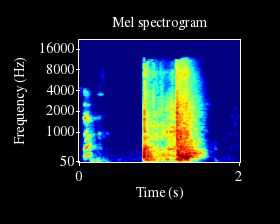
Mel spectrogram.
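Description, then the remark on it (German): A drawer slides and slams shut with a dull thunk, the rumble of sliding running straight into the bang. A brief voice sound comes just before. “Warte, ich knall mal so eine Schublade zu.”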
